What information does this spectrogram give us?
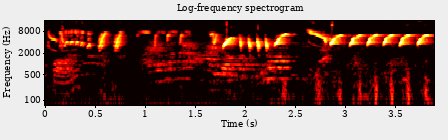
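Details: White-eye from Mount Ciremai, West Java, mimicking canary song: mixed chatter giving way to rapid, evenly spaced high chirping notes in quick runs.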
